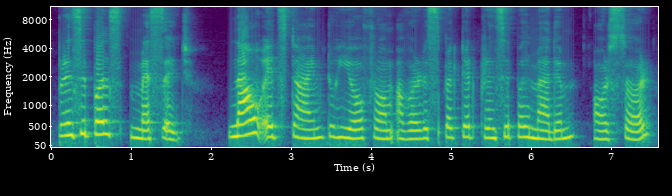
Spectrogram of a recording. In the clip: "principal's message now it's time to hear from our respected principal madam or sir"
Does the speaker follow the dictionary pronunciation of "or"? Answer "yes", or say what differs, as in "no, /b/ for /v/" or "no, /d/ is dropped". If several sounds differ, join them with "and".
yes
